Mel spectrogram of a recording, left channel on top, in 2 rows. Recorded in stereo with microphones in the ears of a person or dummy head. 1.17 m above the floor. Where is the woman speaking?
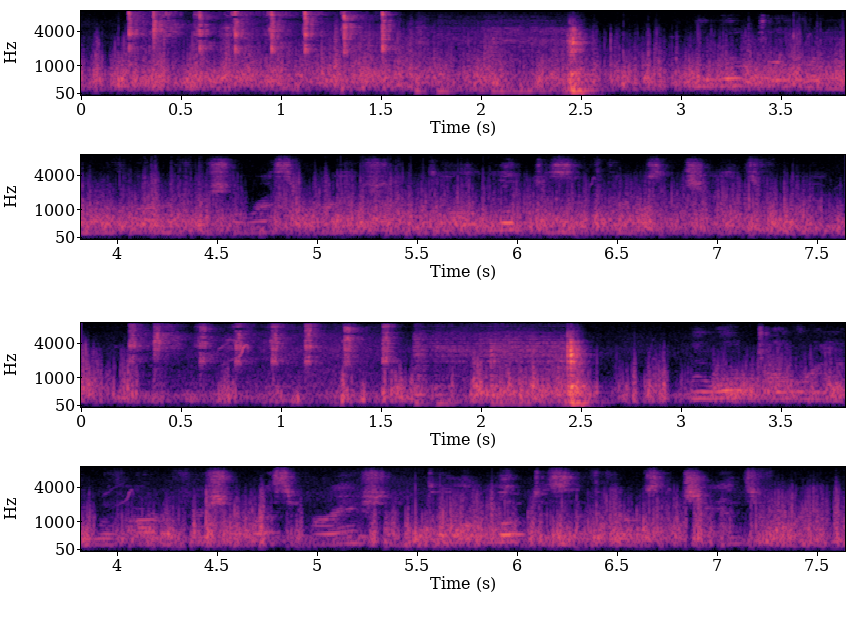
60° right (ahead or behind), 2.5 m.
